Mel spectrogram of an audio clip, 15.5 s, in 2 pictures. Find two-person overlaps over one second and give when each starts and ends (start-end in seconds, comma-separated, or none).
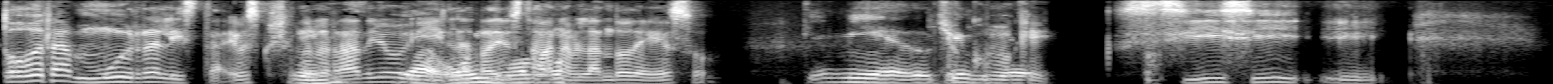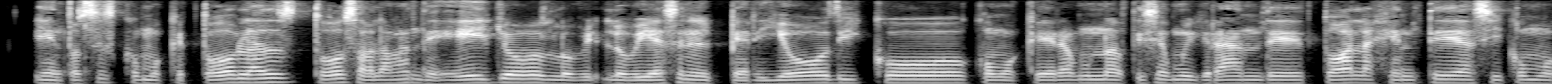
1.4-2.9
